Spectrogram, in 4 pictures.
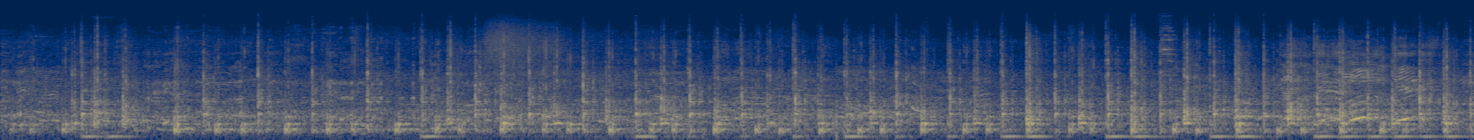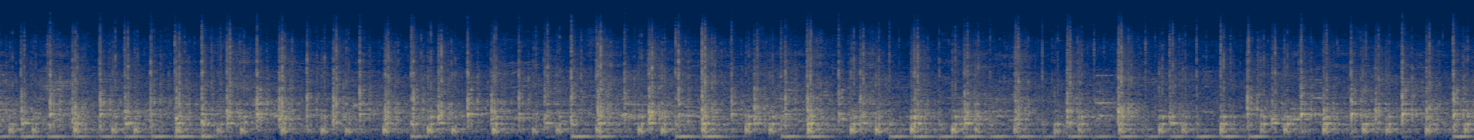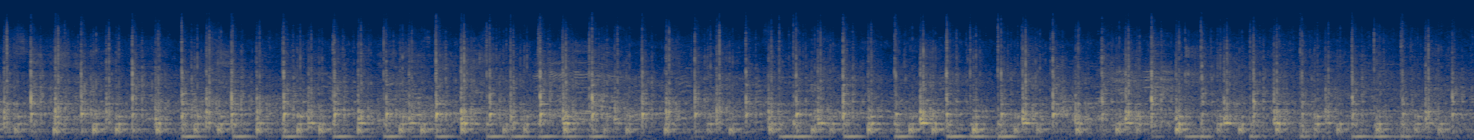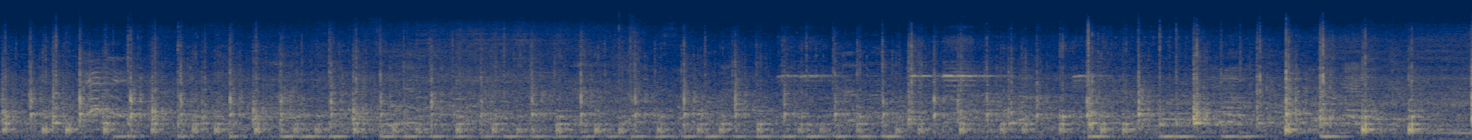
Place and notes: Santiago de Cuba, ensayo de tambores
